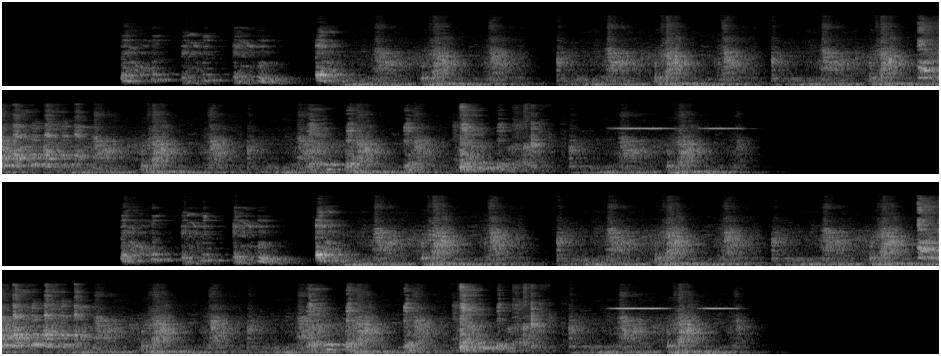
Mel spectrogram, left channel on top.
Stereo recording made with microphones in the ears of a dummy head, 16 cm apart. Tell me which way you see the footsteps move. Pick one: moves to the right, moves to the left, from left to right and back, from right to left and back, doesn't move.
from right to left and back.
